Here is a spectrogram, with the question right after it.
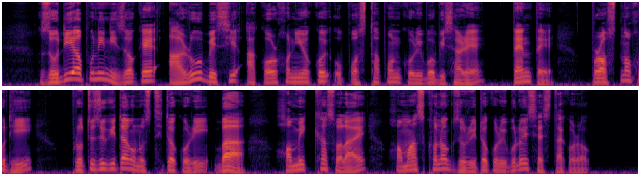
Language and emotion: Assamese, neutral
